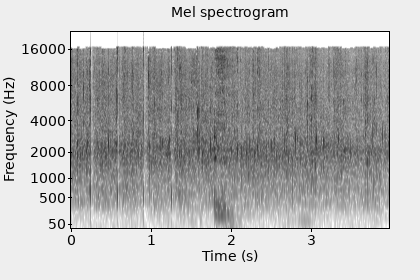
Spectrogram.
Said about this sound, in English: So let's give him a round of applause.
